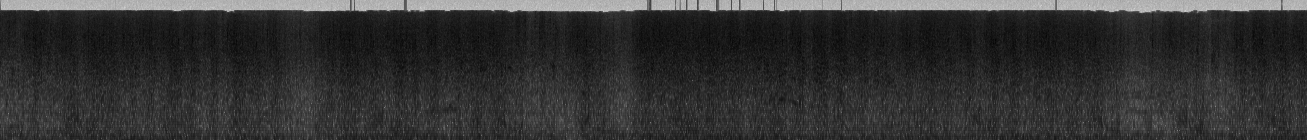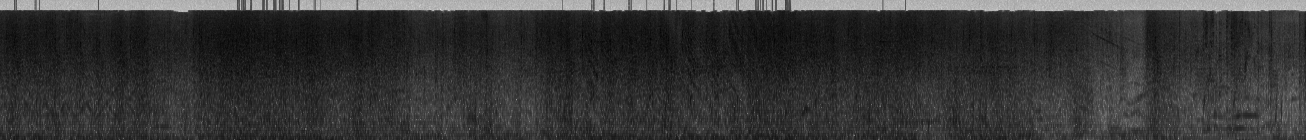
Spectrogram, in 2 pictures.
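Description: Fiery explosions burst and roar again and again.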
